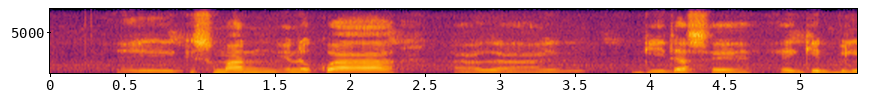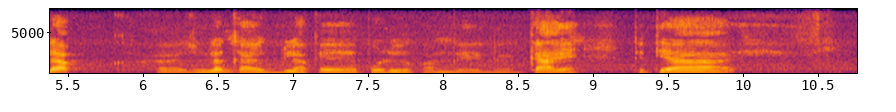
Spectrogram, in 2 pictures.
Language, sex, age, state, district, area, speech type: Assamese, male, 30-45, Assam, Kamrup Metropolitan, urban, spontaneous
